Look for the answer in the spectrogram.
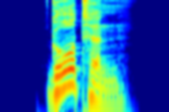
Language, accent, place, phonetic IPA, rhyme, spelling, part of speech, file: German, Germany, Berlin, [ˈɡʊʁtn̩], -ʊʁtn̩, Gurten, noun, De-Gurten.ogg
- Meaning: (proper noun) a municipality of Upper Austria, Austria; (noun) dative plural of Gurt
